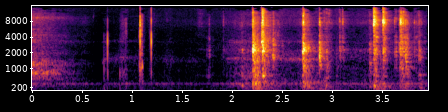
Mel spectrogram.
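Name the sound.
tool cabinet drawer being opened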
